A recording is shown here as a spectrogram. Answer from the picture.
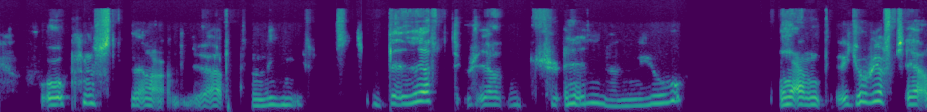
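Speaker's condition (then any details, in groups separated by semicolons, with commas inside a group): Generalized dystonia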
